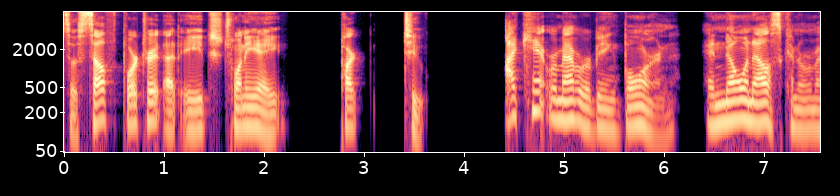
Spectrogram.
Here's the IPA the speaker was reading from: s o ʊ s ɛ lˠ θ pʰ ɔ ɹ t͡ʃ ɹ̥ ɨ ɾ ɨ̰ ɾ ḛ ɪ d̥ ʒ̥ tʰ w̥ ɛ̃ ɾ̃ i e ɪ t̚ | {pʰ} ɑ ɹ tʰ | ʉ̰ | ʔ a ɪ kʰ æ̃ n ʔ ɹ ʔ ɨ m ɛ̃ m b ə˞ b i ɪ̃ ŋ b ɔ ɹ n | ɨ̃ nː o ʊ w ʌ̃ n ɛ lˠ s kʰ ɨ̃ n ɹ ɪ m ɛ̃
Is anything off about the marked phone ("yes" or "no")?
no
